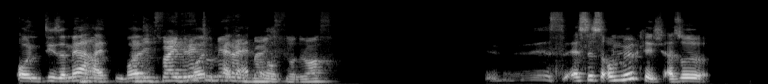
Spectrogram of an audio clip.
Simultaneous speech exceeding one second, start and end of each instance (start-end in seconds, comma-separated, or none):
0.8-2.8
